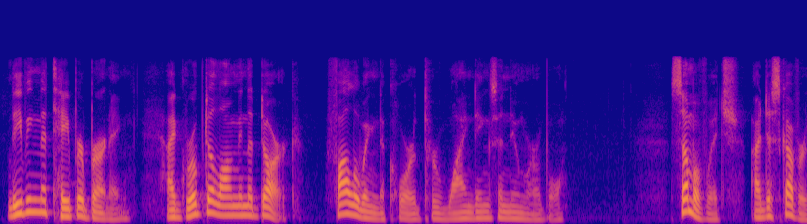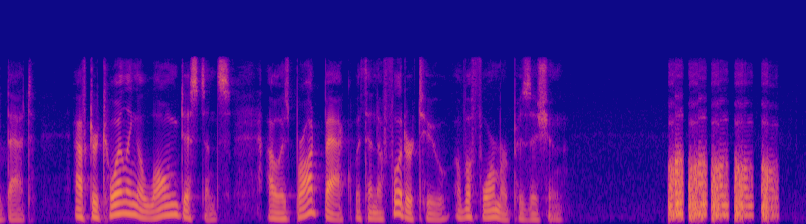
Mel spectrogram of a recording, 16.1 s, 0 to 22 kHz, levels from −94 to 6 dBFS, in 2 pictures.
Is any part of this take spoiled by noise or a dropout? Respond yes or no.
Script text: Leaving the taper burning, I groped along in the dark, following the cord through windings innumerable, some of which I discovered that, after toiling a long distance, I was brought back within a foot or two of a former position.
yes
